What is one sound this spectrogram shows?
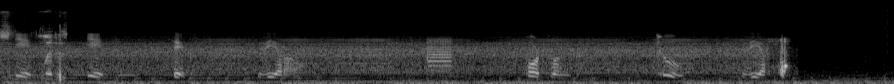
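A radio hisses with crackling static.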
